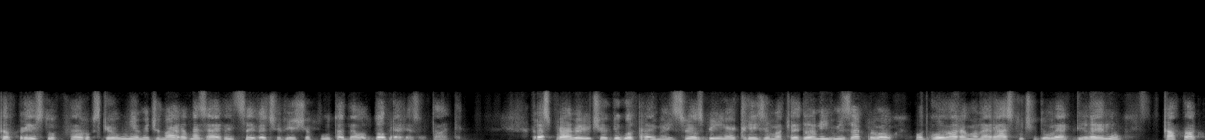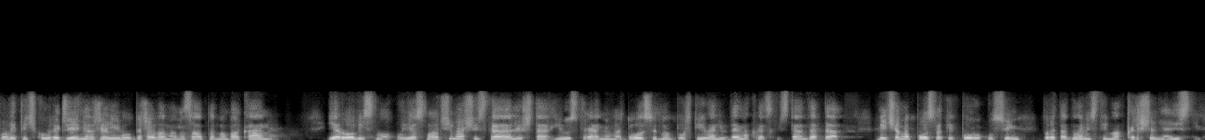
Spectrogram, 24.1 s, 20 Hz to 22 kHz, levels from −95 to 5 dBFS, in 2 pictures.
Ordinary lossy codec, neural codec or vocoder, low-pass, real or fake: none; codec, 16 kHz, 1 kbps, FreqCodec, smaller model; none; fake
